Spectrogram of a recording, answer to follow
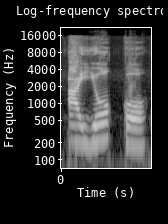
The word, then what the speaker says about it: ayoko: Usually it's pronounced ayoko siya. So if you want to sound a little bit more natural, you put everything together, ayoko siya. Ayaw ko siya is ayoko siya.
